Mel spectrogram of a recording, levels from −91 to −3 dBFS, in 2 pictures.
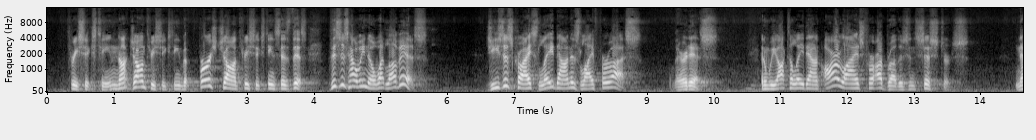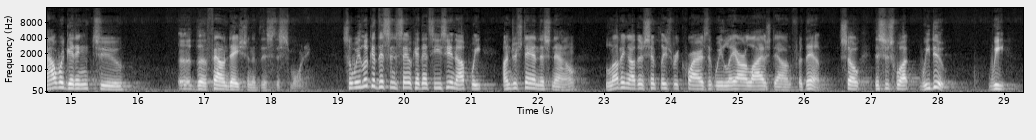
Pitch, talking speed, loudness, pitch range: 170 Hz, 180 wpm, -19 LUFS, 145-195 Hz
